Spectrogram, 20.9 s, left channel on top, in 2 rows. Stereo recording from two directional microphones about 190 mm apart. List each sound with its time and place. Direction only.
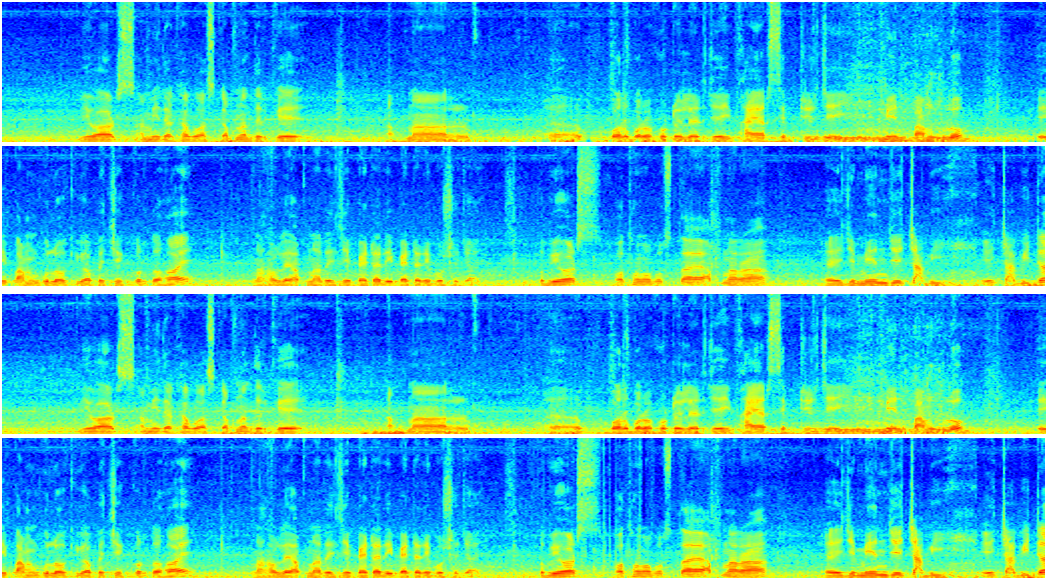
0.8 s speech: 20° left (ahead or behind)
6.1 s speech: 15° left (ahead or behind)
